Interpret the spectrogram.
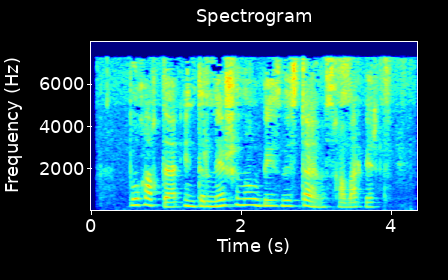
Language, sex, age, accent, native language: Uzbek, female, 18-24, Farg'ona, Uzbek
